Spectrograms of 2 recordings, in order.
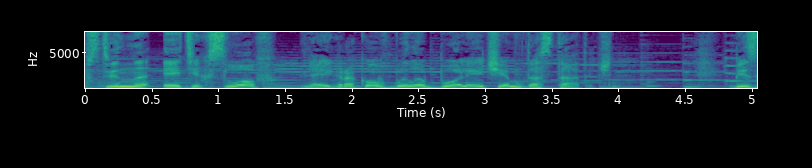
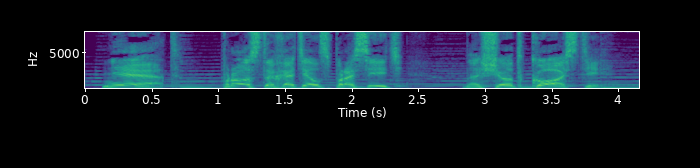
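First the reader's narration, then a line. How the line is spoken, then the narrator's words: Exclaimed. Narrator (Russian): Воскликнул капитан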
